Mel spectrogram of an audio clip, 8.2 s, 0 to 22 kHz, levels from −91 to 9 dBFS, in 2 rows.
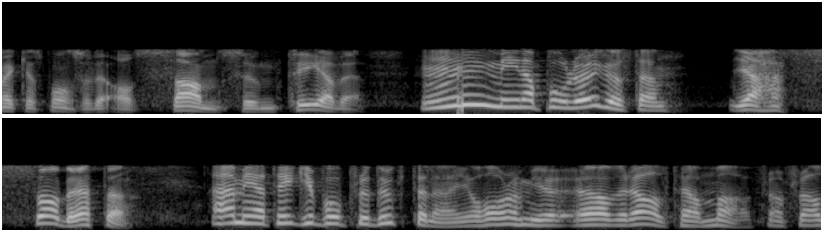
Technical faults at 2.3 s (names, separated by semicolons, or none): packet loss with pitch repetition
